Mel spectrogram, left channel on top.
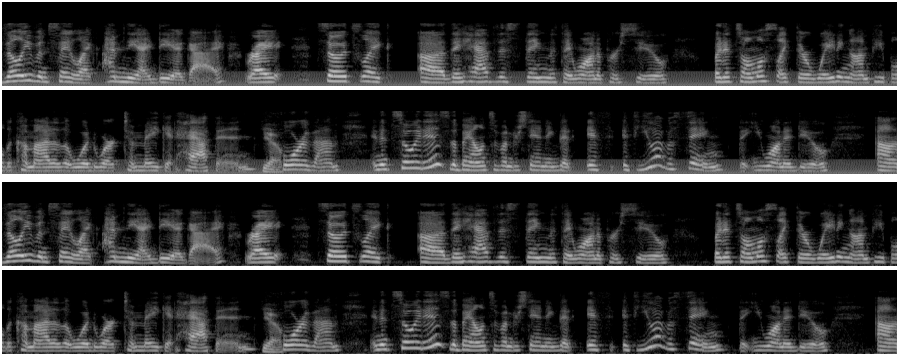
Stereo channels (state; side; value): noise; left; hum, 17 dB below the sound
